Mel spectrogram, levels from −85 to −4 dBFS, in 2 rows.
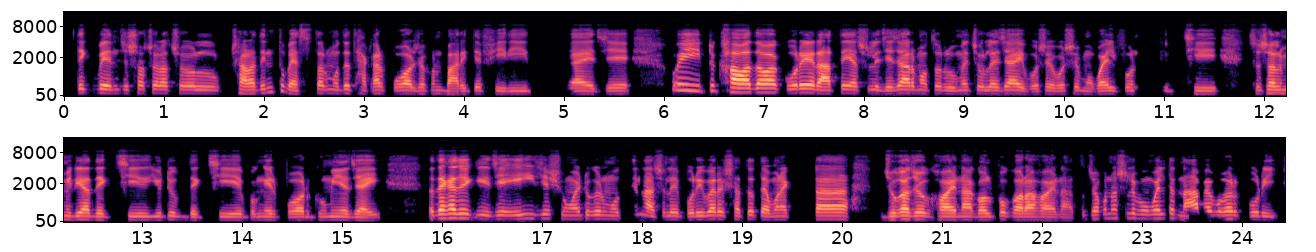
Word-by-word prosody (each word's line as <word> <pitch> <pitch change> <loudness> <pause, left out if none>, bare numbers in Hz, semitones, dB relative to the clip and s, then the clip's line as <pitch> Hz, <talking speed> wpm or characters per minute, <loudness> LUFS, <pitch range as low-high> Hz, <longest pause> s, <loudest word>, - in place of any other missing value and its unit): দেখবেন 160 -1 +2
যে 150 - -7
সচরাচর 155 -1 -3 0.4
সারাদিন 145 +3 +1
তো - - -6
ব্যস্ততার 150 +4 -2
মধ্যে 145 +2 -3
থাকার 145 +2 -1
পর 135 +1 +1
যখন 135 +1 -10
বাড়িতে 120 +3 -3
ফিরি, 120 -1 -5 0.6
আ - - +3 0.2
যে 125 0 -3 0.6
ওই 275 - +4 0.2
একটু 230 +2 -6
খাওয়া 185 -1 +10
দাওয়া 180 0 +8
করে 170 +1 +4 0.2
রাতে 135 +3 +3
আসলে 150 0 -5
যে 135 - 0
যার 150 -1 +5
মতো 145 +1 -6
রুমে 130 +1 -5
চলে 140 -1 -2
যাই 140 -1 +4
বসে 125 +2 -5
বসে 125 +2 -5
মোবাইল 125 +2 -1
ফোন 135 0 -8 0.3
টিপছি, 125 +1 -8 0.5
সোশ্যাল 145 +1 +1
মিডিয়া 140 0 +5
দেখছি, 130 +1 -2 0.2
ইউটিউব 135 0 -6
দেখছি 120 +2 -5 0.2
এবং 125 +1 -12
এরপর 125 0 -3
ঘুমিয়ে 130 +1 -1
যাই। 115 -1 +5 0.5
তো - - -6
দেখা 190 +1 +10
যায় 190 -1 +6
কি - - -3 0.2
যে, 160 - +2 0.2
এই 175 +2 0
যে 180 - -1
সময়টুকুর 160 +1 -5
মধ্যে 150 +3 -11
না - - +1
আসলে 145 +2 -5 0.2
পরিবারের 150 +2 0
সাথেও 150 +3 -4
তেমন 140 0 0
একটা 150 -1 -1 0.6
যোগাযোগ 145 0 +4
হয় 135 0 +6
না, - - +4
গল্প 130 -1 -1 0.2
করা 130 -1 +4
হয় 120 -1 0
না। - - -7
তো - - -26
যখন 175 +4 -5
আসলে 195 +1 -4
মোবাইলটা 185 +2 -2
না 140 - +2
ব্যবহার 165 0 -1
করি, 145 -2 -3
145 Hz, 170 wpm, -24 LUFS, 130-160 Hz, 0.6 s, খাওয়া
